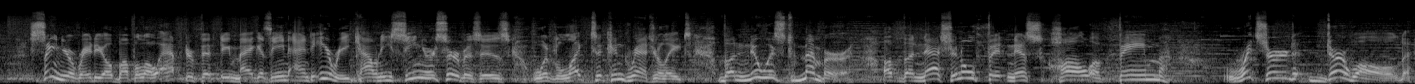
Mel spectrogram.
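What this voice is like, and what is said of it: Big booming announcer voice. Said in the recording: “in my big announcer voice”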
